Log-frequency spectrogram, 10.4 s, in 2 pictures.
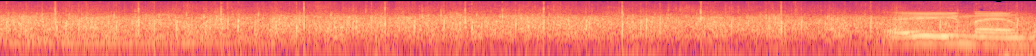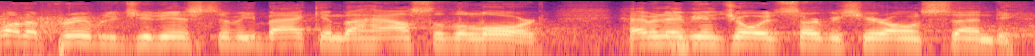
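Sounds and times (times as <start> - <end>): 
audience clapping in praise: 0.0 - 6.5
speech: 4.5 - 10.3.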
